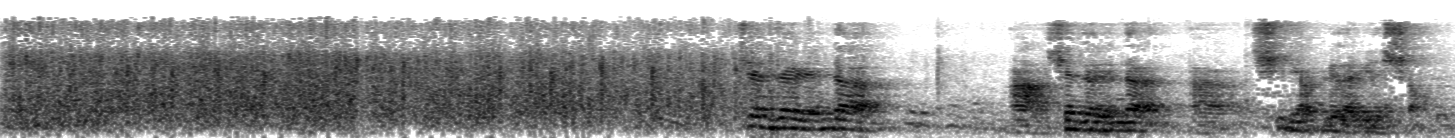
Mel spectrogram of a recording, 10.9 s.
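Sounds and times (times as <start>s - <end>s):
audience applause: 0.0s - 6.0s
speech: 5.6s - 10.8s.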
